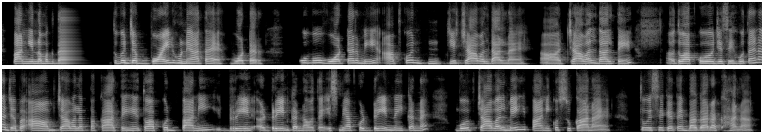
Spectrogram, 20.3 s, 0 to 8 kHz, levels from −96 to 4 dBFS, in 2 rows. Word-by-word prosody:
पानी 230 Hz, +1 st, +4 dB
नमक 225 Hz, 0 st, +1 dB
द 190 Hz, -, +3 dB, 0.6 s
तो 265 Hz, -, -4 dB
वो 295 Hz, -, +6 dB
जब 280 Hz, -1 st, +5 dB, 0.2 s
बॉयल 230 Hz, +7 st, +7 dB
होने 260 Hz, -2 st, +4 dB
आता 225 Hz, -2 st, +1 dB
है 185 Hz, -2 st, 0 dB
वाटर, 200 Hz, -1 st, +1 dB
तो 280 Hz, +8 st, -6 dB
वो 295 Hz, +1 st, +4 dB, 0.2 s
वाटर 225 Hz, +6 st, +2 dB
में 255 Hz, +1 st, -1 dB
आपको 225 Hz, +6 st, -3 dB
उं 250 Hz, -7 st, -2 dB, 0.2 s
ये 260 Hz, -, +3 dB
चावल 235 Hz, -3 st, +1 dB
डालना 190 Hz, -3 st, -1 dB
है। 185 Hz, 0 st, -6 dB, 0.2 s
अ, 190 Hz, 0 st, -2 dB
चावल 245 Hz, +4 st, +2 dB
डालते 230 Hz, -2 st, 0 dB
हैं 310 Hz, -, -4 dB, 0.5 s
अ, 215 Hz, -, -3 dB
तो 240 Hz, -, +2 dB
आपको 235 Hz, +1 st, +4 dB
जैसे 240 Hz, +2 st, +1 dB
होता 230 Hz, +4 st, -1 dB
है 285 Hz, -, +1 dB
ना 345 Hz, -2 st, +1 dB
जब 255 Hz, -2 st, -1 dB
आम 235 Hz, +3 st, +1 dB
चावल 235 Hz, +2 st, 0 dB
आप 250 Hz, 0 st, -5 dB
पकाते 210 Hz, +1 st, -2 dB
हैं 245 Hz, 0 st, -2 dB
तो 245 Hz, -, -3 dB
आपको 235 Hz, +4 st, 0 dB, 0.2 s
पानी 250 Hz, +9 st, -1 dB
ड्रेन 235 Hz, +1 st, +2 dB
अ, -, -, -6 dB
ड्रेन 240 Hz, +6 st, +2 dB
करना 215 Hz, -4 st, -1 dB
होता 190 Hz, 0 st, -5 dB
है, -, -, -5 dB
इसमें 245 Hz, +2 st, -2 dB
आपको 245 Hz, +1 st, 0 dB
ड्रेन 225 Hz, +4 st, 0 dB
नहीं 255 Hz, -1 st, -2 dB
करना 230 Hz, -2 st, -4 dB
है -, -, -7 dB, 0.4 s
वो 250 Hz, +1 st, +5 dB, 0.2 s
चावल 240 Hz, +4 st, +2 dB
में 260 Hz, +1 st, +3 dB
ही 325 Hz, +1 st, -2 dB
पानी 220 Hz, -2 st, -1 dB
को 280 Hz, +5 st, -3 dB
सुखाना 210 Hz, -8 st, -2 dB
है, 165 Hz, -2 st, -6 dB, 0.4 s
तो 270 Hz, 0 st, 0 dB
इसे 270 Hz, +1 st, -1 dB
कहते 225 Hz, -2 st, -3 dB
हैं 240 Hz, 0 st, -2 dB
बगारा 200 Hz, -1 st, +1 dB
खाना, 185 Hz, -4 st, -6 dB
235 Hz, 200 wpm, -23 LUFS, 215-255 Hz, 0.6 s, बॉयल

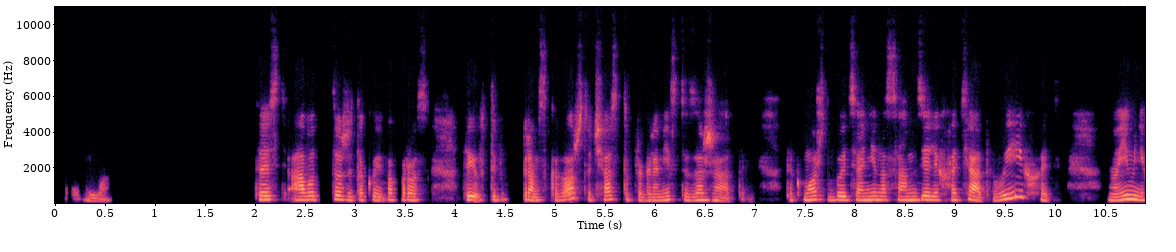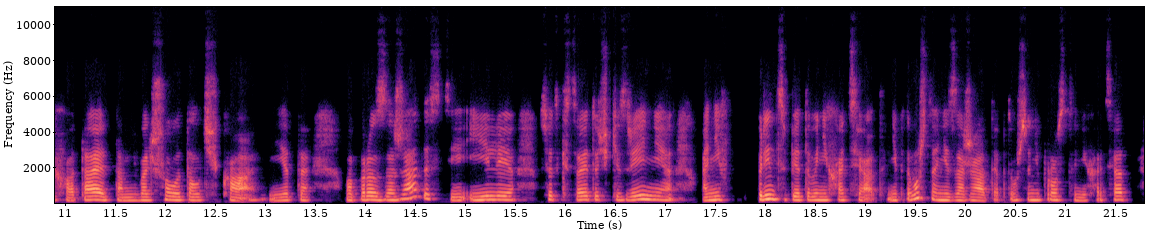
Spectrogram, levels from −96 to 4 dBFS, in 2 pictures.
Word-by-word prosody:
Ого. -, -, -9 dB, 1.5 s
То 215 Hz, -, +3 dB
есть 210 Hz, 0 st, +1 dB
а 200 Hz, -, +4 dB
вот 210 Hz, 0 st, +1 dB
тоже 215 Hz, -5 st, +1 dB
такой 195 Hz, -1 st, -3 dB
вопрос: 195 Hz, -1 st, -2 dB, 0.3 s
ты 210 Hz, -, +5 dB
в -, -, -10 dB
ты 205 Hz, -1 st, -4 dB
вот 220 Hz, -, -12 dB
прям 195 Hz, -3 st, +2 dB
сказал, 185 Hz, +8 st, 0 dB
что 295 Hz, -, -5 dB
часто 220 Hz, +1 st, -1 dB
программисты 185 Hz, +3 st, -3 dB
зажаты. 190 Hz, 0 st, -1 dB, 0.4 s
Так, -, -, -8 dB
может 215 Hz, +2 st, +1 dB
быть, 200 Hz, +1 st, +1 dB
они 195 Hz, +1 st, +3 dB
на 205 Hz, 0 st, +1 dB
самом 200 Hz, -1 st, +1 dB
деле 205 Hz, 0 st, +3 dB
хотят 195 Hz, 0 st, +2 dB
выехать, 275 Hz, -, 0 dB, 0.5 s
но 180 Hz, -2 st, -2 dB
им 235 Hz, +6 st, +6 dB
не 205 Hz, -4 st, +3 dB
хватает 195 Hz, +3 st, +4 dB
там 170 Hz, 0 st, -2 dB
небольшого 185 Hz, +2 st, +1 dB
толчка. 180 Hz, 0 st, 0 dB
И 230 Hz, -, -6 dB
это 180 Hz, -1 st, -3 dB, 0.3 s
вопрос 200 Hz, +2 st, +2 dB
зажатости, 255 Hz, -, 0 dB
или 205 Hz, +3 st, +1 dB, 0.2 s
всё-таки, 215 Hz, -2 st, -5 dB
с -, -, -16 dB
твоей 205 Hz, +1 st, +2 dB
точки 210 Hz, -1 st, -4 dB
зрения, 210 Hz, +1 st, +2 dB, 0.2 s
они, 195 Hz, +4 st, +2 dB
в 205 Hz, -, -14 dB, 0.3 s
принципе, 230 Hz, -3 st, +4 dB
этого 195 Hz, 0 st, -1 dB
не 190 Hz, 0 st, +3 dB
хотят? 190 Hz, -1 st, -3 dB
Не 185 Hz, -, -2 dB
потому 265 Hz, +9 st, +2 dB
что 300 Hz, -8 st, -3 dB
они 190 Hz, -2 st, +3 dB
зажаты, 180 Hz, +1 st, 0 dB
а -, -, -17 dB
потому 200 Hz, -2 st, -6 dB
что 190 Hz, 0 st, -1 dB
они 190 Hz, -, +2 dB
просто 195 Hz, -1 st, -3 dB
не 165 Hz, -1 st, -5 dB
хотят 205 Hz, 0 st, -2 dB
200 Hz, 170 wpm, -22 LUFS, 190-210 Hz, 1.5 s, им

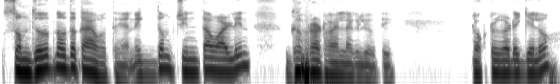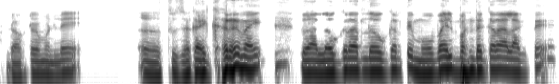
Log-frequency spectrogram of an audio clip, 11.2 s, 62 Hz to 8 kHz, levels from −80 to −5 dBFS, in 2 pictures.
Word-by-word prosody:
समजतच 140 Hz, +4 st, +6 dB
नव्हतं 165 Hz, 0 st, +3 dB
काय 135 Hz, -3 st, +3 dB
होतंय 100 Hz, -4 st, -2 dB
आणि 105 Hz, -, -8 dB
एकदम 110 Hz, +8 st, -3 dB
चिंता 130 Hz, +1 st, 0 dB
वाढली 135 Hz, +2 st, +1 dB
अन् 185 Hz, -, -3 dB, 0.4 s
घबराट 125 Hz, -2 st, +6 dB
व्हायला 105 Hz, -1 st, -1 dB
लागली 95 Hz, -1 st, -7 dB
होती. 90 Hz, +1 st, -12 dB, 0.8 s
डॉक्टरकडे 120 Hz, +1 st, -1 dB
गेलो, 125 Hz, +6 st, 0 dB, 0.2 s
डॉक्टर 105 Hz, +3 st, -7 dB
म्हणले, 115 Hz, +2 st, -5 dB, 0.7 s
"अ, 120 Hz, -, -6 dB, 0.2 s
तुझं 115 Hz, -1 st, -4 dB
काही 125 Hz, -1 st, +3 dB
खरं 145 Hz, +6 st, +5 dB
नाही, 155 Hz, +2 st, +2 dB, 0.2 s
तुला 130 Hz, -12 st, -5 dB
लवकरात 125 Hz, +3 st, 0 dB
लवकर 135 Hz, +1 st, -1 dB
ते 160 Hz, -, -3 dB
मोबाईल 125 Hz, +5 st, +1 dB
बंद 135 Hz, +2 st, +3 dB
लागते. 140 Hz, 0 st, -3 dB
125 Hz, 155 wpm, -21 LUFS, 115-145 Hz, 0.8 s, समजतच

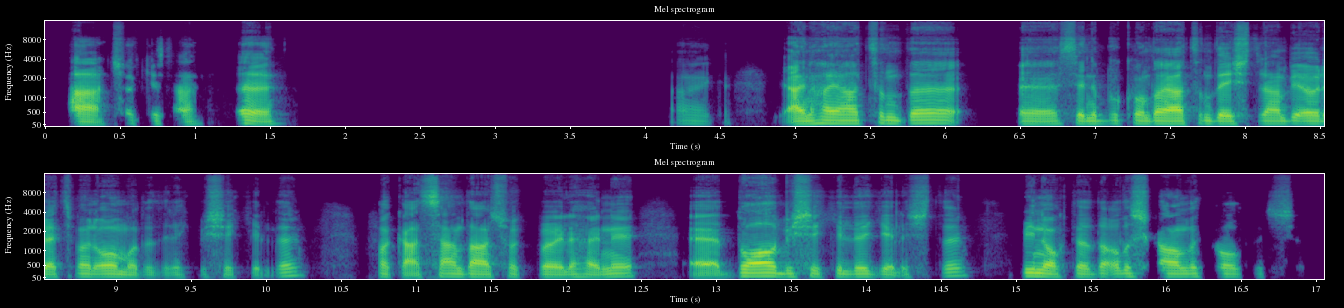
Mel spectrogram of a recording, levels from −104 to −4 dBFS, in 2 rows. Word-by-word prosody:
A! -, -, +4 dB
Çok -, -, -14 dB
güzel. 85 Hz, -, -7 dB, 0.3 s
Evet. 85 Hz, +1 st, +3 dB, 2.6 s
Harika. 100 Hz, -5 st, -19 dB, 0.4 s
Yani, 95 Hz, +1 st, +5 dB
hayatında, 110 Hz, +1 st, +2 dB, 0.4 s
eee, 90 Hz, 0 st, 0 dB
seni 95 Hz, +1 st, -3 dB
bu 105 Hz, -, -8 dB
konuda 100 Hz, -1 st, 0 dB
hayatını 95 Hz, +1 st, +4 dB
değiştiren 95 Hz, +1 st, +1 dB
bir -, -, +1 dB
öğretmen 95 Hz, +1 st, +1 dB
olmadı 90 Hz, -5 st, 0 dB
direkt 80 Hz, +1 st, -15 dB
bir -, -, -19 dB
şekilde. 125 Hz, +3 st, -8 dB, 0.5 s
Fakat -, -, -2 dB
sen 100 Hz, -1 st, +1 dB
daha 90 Hz, -2 st, +4 dB
çok, -, -, -10 dB
böyle, 85 Hz, -1 st, +1 dB
hani, 100 Hz, +5 st, -1 dB, 0.4 s
eee, -, -, +3 dB
doğal 115 Hz, -1 st, +8 dB
bir 100 Hz, -, -3 dB
şekilde 100 Hz, -1 st, -2 dB
gelişti. 125 Hz, +7 st, -7 dB, 0.4 s
Bir 115 Hz, -1 st, +4 dB
noktada 95 Hz, -2 st, +1 dB
alışkanlık 100 Hz, -1 st, -1 dB
olduğu 95 Hz, -2 st, -4 dB
için, -, -, -19 dB
100 Hz, 125 wpm, -24 LUFS, 95-105 Hz, 2.6 s, doğal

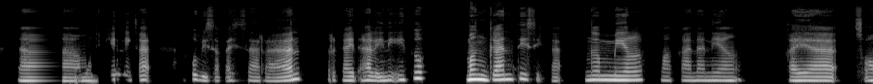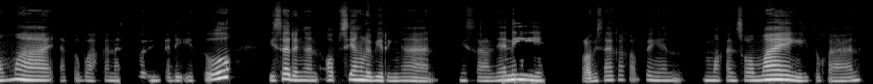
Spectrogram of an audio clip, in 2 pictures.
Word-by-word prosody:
Nah, 170 Hz, -2 st, -3 dB
mungkin 170 Hz, +7 st, -7 dB
nih 200 Hz, -, -15 dB
Kak, 210 Hz, -, -2 dB, 0.3 s
aku 225 Hz, +2 st, -5 dB
bisa 175 Hz, -1 st, -7 dB
kasih 170 Hz, +1 st, -12 dB
saran 170 Hz, +4 st, 0 dB, 0.3 s
terkait 185 Hz, -2 st, -5 dB
hal 195 Hz, 0 st, 0 dB
ini 190 Hz, +4 st, -1 dB
itu 285 Hz, +7 st, +2 dB, 0.5 s
mengganti 225 Hz, +2 st, +8 dB
sih -, -, -17 dB
Kak, 165 Hz, 0 st, -13 dB, 0.2 s
ngemil 205 Hz, 0 st, +4 dB, 0.2 s
makanan 185 Hz, 0 st, -6 dB
yang 180 Hz, -1 st, -2 dB, 0.5 s
kayak 180 Hz, -1 st, +1 dB, 0.2 s
siomay 195 Hz, +1 st, +2 dB
atau 175 Hz, +1 st, -18 dB
bahkan 175 Hz, 0 st, -11 dB
nasi -, -, -16 dB
goreng 175 Hz, -1 st, -9 dB
tadi 170 Hz, 0 st, -11 dB
itu 270 Hz, -, +3 dB, 0.4 s
bisa 185 Hz, +7 st, +1 dB
dengan 190 Hz, -3 st, -1 dB
opsi 200 Hz, +4 st, -5 dB
yang 205 Hz, -, +6 dB
lebih 180 Hz, -1 st, 0 dB
ringan. 170 Hz, +1 st, -5 dB, 0.2 s
Misalnya 175 Hz, 0 st, -6 dB
nih, 205 Hz, -5 st, +3 dB, 0.4 s
kalau 140 Hz, -, -4 dB
misalnya 200 Hz, +4 st, -7 dB
Kakak 215 Hz, -, -17 dB
pengen 185 Hz, -2 st, -6 dB, 0.2 s
makan 185 Hz, 0 st, -5 dB
siomay 210 Hz, +4 st, +5 dB, 0.2 s
gitu 165 Hz, -1 st, -17 dB
kan, 160 Hz, +4 st, -6 dB
185 Hz, 145 wpm, -20 LUFS, 175-205 Hz, 0.5 s, mengganti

